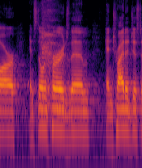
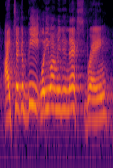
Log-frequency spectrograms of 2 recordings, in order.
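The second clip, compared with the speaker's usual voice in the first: fussy heart voice; 8 semitones higher than usual. Retold or imitated. Heart voiced asking the brain.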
